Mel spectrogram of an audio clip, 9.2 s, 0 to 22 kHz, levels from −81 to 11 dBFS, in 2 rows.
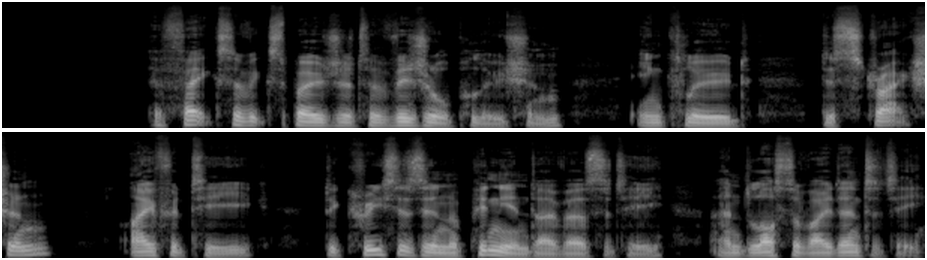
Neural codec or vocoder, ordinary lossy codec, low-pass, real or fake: none; none; 19.8 kHz; real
